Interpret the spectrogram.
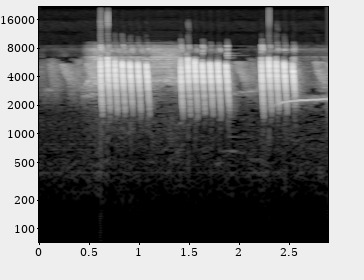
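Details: Ngebren song of the ciblek, or bar-winged prinia: three quick bursts of about seven crisp high ticks each, with a thin steady whistle beginning near the end.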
